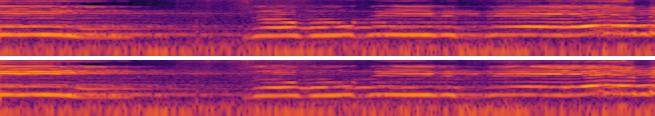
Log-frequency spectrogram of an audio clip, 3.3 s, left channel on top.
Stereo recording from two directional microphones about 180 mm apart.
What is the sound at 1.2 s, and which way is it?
Female singing, 25° left (ahead or behind).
